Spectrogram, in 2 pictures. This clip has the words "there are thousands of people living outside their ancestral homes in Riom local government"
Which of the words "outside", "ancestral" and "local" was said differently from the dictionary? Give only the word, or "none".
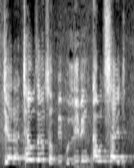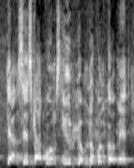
none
